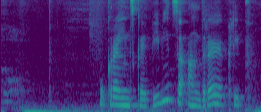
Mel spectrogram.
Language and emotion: Russian, neutral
